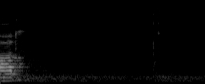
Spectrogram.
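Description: Faint clicks from a lipstick tube being turned over in the fingers, a couple of them together about one and a half seconds in, in an otherwise quiet room.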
